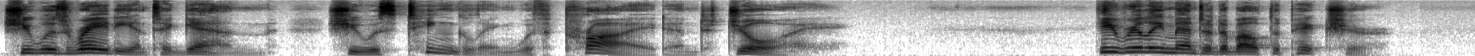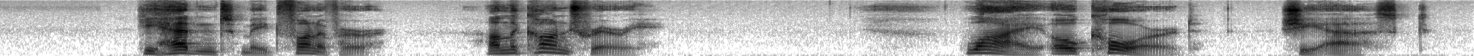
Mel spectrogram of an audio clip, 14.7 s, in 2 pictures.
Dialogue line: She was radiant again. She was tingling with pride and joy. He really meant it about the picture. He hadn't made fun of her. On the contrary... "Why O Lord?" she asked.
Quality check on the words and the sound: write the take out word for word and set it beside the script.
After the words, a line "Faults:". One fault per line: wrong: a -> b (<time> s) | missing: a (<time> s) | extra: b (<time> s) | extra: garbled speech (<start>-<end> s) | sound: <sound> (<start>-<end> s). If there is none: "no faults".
She was radiant again. She was tingling with pride and joy. He really meant it about the picture. He hadn't made fun of her. On the contrary... "Why O Cord?" she asked.
Faults:
wrong: Lord -> Cord (12.8 s)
